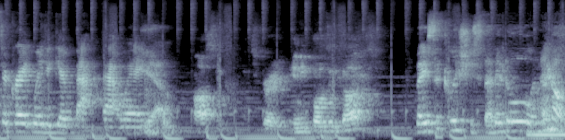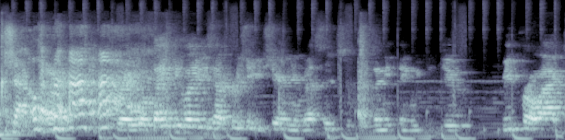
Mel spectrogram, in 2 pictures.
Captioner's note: all laugh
